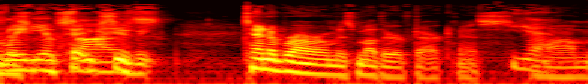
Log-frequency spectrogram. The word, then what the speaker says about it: Tenebrarum: There's one, how do you pronounce her name again? Is it Tenebrarum? Tenebrarum and Lacrimarum.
